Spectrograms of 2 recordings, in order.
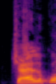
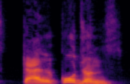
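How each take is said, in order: First: चैल्को said with a "ch" sound at the start; wrong pronunciation. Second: कैल्कोजेंस said with a hard "k" at the start; कैल्कोजेंस with "k" as in kite, drawn out; correct pronunciation. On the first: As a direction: misread चैल्को with "ch" as in chair. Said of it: "चैल्को मत पढ़ना". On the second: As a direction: slowly sound out कैल्कोजेंस, opening on "kal". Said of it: "चैल्को नहीं है, that is". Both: Shown as a demonstration.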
